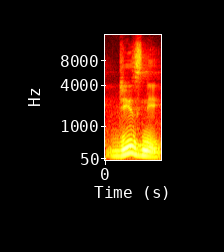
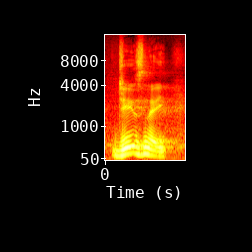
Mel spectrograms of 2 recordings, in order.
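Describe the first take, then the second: First: The stress is on the first syllable. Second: The stress is on the second syllable. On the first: This is how Americans say it. "para os americanos é o Disney" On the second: This is how Brazilians say it. "nós falamos Disney... a sílaba tônica é no NEI"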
